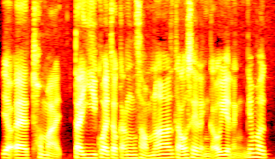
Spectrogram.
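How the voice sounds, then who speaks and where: A young woman with a Hong Kong accent chatting casually as an interview guest, animated and mixing English words into her speech. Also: low-pitched, fast talker, dry recording. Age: young adult. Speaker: guest, freelance stage and screen actor.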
